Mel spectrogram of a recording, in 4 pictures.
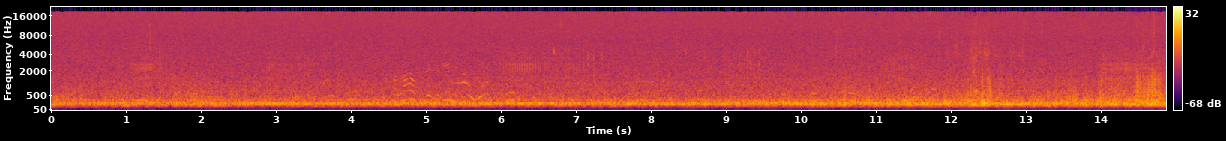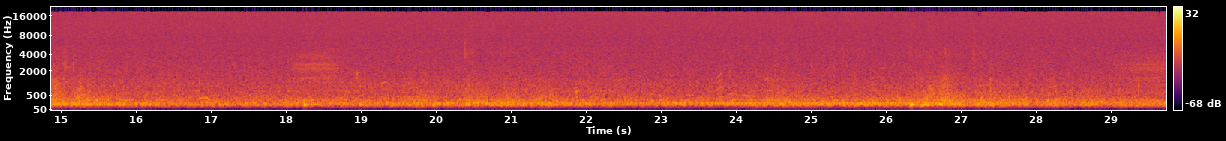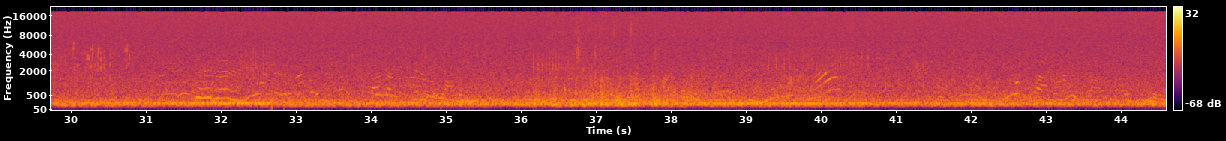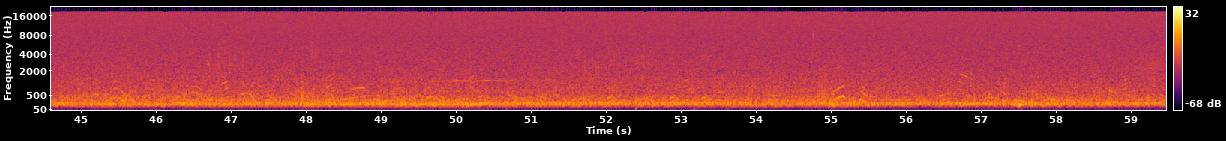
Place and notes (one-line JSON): {"title": "Neringos sav., Lithuania - Sand Dunes", "date": "2016-07-26 18:37:00", "description": "Recordist: Saso Puckovski\nDescription: Sunny day at the peak of the dune, about 40m from the Sun Dial. Tourists, wind and bush crackling noises. Recorded with ZOOM H2N Handy Recorder.", "latitude": "55.29", "longitude": "20.99", "altitude": "40", "timezone": "Europe/Vilnius"}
